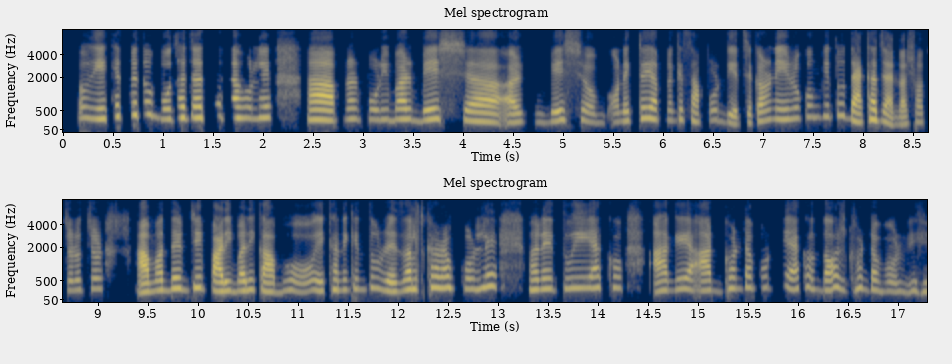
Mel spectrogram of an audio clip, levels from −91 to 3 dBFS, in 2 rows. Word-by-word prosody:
তো -, -, -5 dB, 0.2 s
এক্ষেত্রে 340 Hz, +6 st, -1 dB
তো -, -, -1 dB
বোঝা 280 Hz, +3 st, 0 dB
যাচ্ছে 310 Hz, +3 st, +3 dB
তাহলে 305 Hz, 0 st, +1 dB, 0.5 s
আ -, -, +4 dB, 0.2 s
আপনার 275 Hz, +3 st, -5 dB
পরিবার 270 Hz, +1 st, +1 dB, 0.2 s
বেশ 275 Hz, +1 st, +2 dB, 0.6 s
আ -, -, +6 dB, 0.4 s
বেশ 245 Hz, +2 st, 0 dB, 0.5 s
অনেকটাই 235 Hz, +7 st, -1 dB
আপনাকে 255 Hz, 0 st, -9 dB
সাপোর্ট 235 Hz, +4 st, -5 dB
দিয়েছে। 175 Hz, 0 st, -4 dB
কারণ 245 Hz, +4 st, +1 dB
এরকম 295 Hz, +4 st, -6 dB
কিন্তু 340 Hz, +2 st, -8 dB
দেখা 240 Hz, +5 st, +5 dB
যায় 200 Hz, -8 st, +2 dB
না। -, -, +1 dB
সচরাচর 255 Hz, +6 st, -7 dB, 0.4 s
আমাদের 255 Hz, +6 st, +3 dB
যে 310 Hz, -, +3 dB
পারিবারিক 240 Hz, +3 st, +5 dB
আবহ, 225 Hz, +5 st, -4 dB, 0.3 s
এখানে 260 Hz, +2 st, -5 dB
কিন্তু 280 Hz, +2 st, -9 dB, 0.2 s
রেজাল্ট 260 Hz, +5 st, +2 dB
খারাপ 310 Hz, -1 st, +2 dB
করলে 280 Hz, +4 st, -3 dB, 0.4 s
মানে 265 Hz, +2 st, +1 dB, 0.2 s
তুই 300 Hz, +1 st, -5 dB, 0.2 s
এখন 315 Hz, -1 st, -9 dB, 0.4 s
আগে 250 Hz, +2 st, -2 dB, 0.2 s
৮ 250 Hz, -1 st, +2 dB
ঘন্টা 295 Hz, +1 st, -4 dB
পড়তি 315 Hz, +2 st, -17 dB
এখন 320 Hz, +1 st, -7 dB
১০ 310 Hz, +6 st, +1 dB
ঘণ্টা 270 Hz, -3 st, -4 dB
পড়বি। 220 Hz, 0 st, -10 dB
270 Hz, 150 wpm, -22 LUFS, 245-300 Hz, 0.6 s, আ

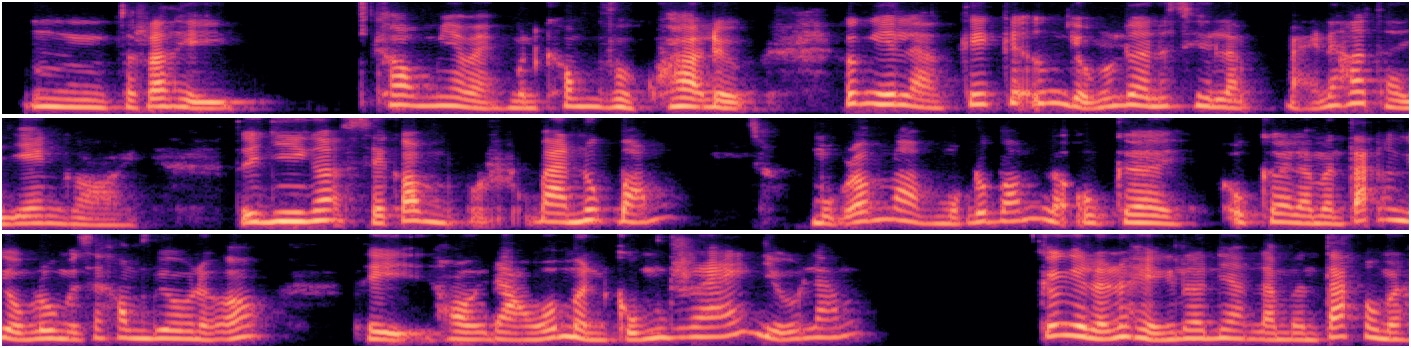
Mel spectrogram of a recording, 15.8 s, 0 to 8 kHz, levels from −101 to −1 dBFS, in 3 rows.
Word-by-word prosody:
Ừm, 205 Hz, -4 st, 0 dB
thât 190 Hz, -, -3 dB
ra 215 Hz, -, +5 dB
thì 165 Hz, -6 st, +1 dB, 0.6 s
không 255 Hz, -3 st, +2 dB
nha 235 Hz, -2 st, +1 dB
bạn, 180 Hz, -4 st, -1 dB
mình 175 Hz, -1 st, -3 dB
không 215 Hz, +4 st, -2 dB
vượt 200 Hz, -3 st, -1 dB
qua 215 Hz, -1 st, +4 dB
được. 180 Hz, -4 st, +2 dB, 0.3 s
Có 285 Hz, -, +3 dB
nghĩa 275 Hz, -2 st, +5 dB
là 205 Hz, -9 st, -1 dB
cái 275 Hz, 0 st, +2 dB
cái 300 Hz, -2 st, -1 dB
ứng 300 Hz, -1 st, -1 dB
dụng -, -, +1 dB
nó 210 Hz, -, -1 dB
lên 240 Hz, -2 st, +2 dB
nó 220 Hz, -, -2 dB
sẽ 230 Hz, -, +1 dB
là 185 Hz, -4 st, -2 dB
bạn -, -, -8 dB
đã 240 Hz, -, -1 dB
hết 300 Hz, 0 st, +1 dB
thời 185 Hz, -4 st, -2 dB
gian 190 Hz, +2 st, -2 dB
rồi, 150 Hz, -4 st, -8 dB, 0.4 s
tuy 225 Hz, -, +3 dB
nhiên 240 Hz, +2 st, +7 dB
á 275 Hz, +1 st, +4 dB
sẽ 230 Hz, -7 st, -2 dB
có, 225 Hz, -, +4 dB
ừm, 235 Hz, -4 st, 0 dB, 0.3 s
3 230 Hz, -1 st, +4 dB
nút 275 Hz, +4 st, +2 dB
bấm, 245 Hz, +7 st, -1 dB, 0.5 s
một 195 Hz, -3 st, -2 dB
bấm 245 Hz, +7 st, +1 dB
là 260 Hz, -3 st, 0 dB
một 185 Hz, -2 st, -6 dB
nút 235 Hz, -, 0 dB
bấm 250 Hz, +5 st, -2 dB
là 275 Hz, -, 0 dB
OK 205 Hz, +1 st, +1 dB, 0.3 s
OK 225 Hz, 0 st, -2 dB
là 195 Hz, -, 0 dB
mình 185 Hz, -2 st, -2 dB
tắt -, -, +2 dB
ứng 280 Hz, -2 st, -1 dB
dụng 195 Hz, -4 st, +1 dB
luôn 215 Hz, 0 st, +3 dB
mình 190 Hz, -, -3 dB
sẽ 230 Hz, -, -6 dB
không 225 Hz, -1 st, -1 dB
vô 210 Hz, -2 st, +1 dB
nữa. 205 Hz, +8 st, -1 dB, 0.4 s
Thì 180 Hz, -4 st, +1 dB
hồi 190 Hz, -2 st, 0 dB
đầu 185 Hz, -1 st, 0 dB
á 225 Hz, -, +2 dB
mình 210 Hz, -8 st, +3 dB
cũng 185 Hz, +6 st, 0 dB
ráng 255 Hz, +7 st, -1 dB
dữ 190 Hz, -5 st, -1 dB
lắm, 245 Hz, +7 st, -6 dB, 0.7 s
có 280 Hz, -, +5 dB
nghĩa 285 Hz, -2 st, +6 dB
là 200 Hz, -, +5 dB
nó 260 Hz, -, +4 dB
hiện 190 Hz, -6 st, +1 dB
lên 215 Hz, 0 st, +1 dB
nha 215 Hz, -1 st, 0 dB
là 185 Hz, -2 st, -3 dB
mình 180 Hz, -1 st, -4 dB
tắt 260 Hz, +4 st, +2 dB
luôn, 235 Hz, -, +2 dB
mình 190 Hz, -1 st, -1 dB
215 Hz, 305 wpm, -22 LUFS, 190-250 Hz, 0.7 s, nhiên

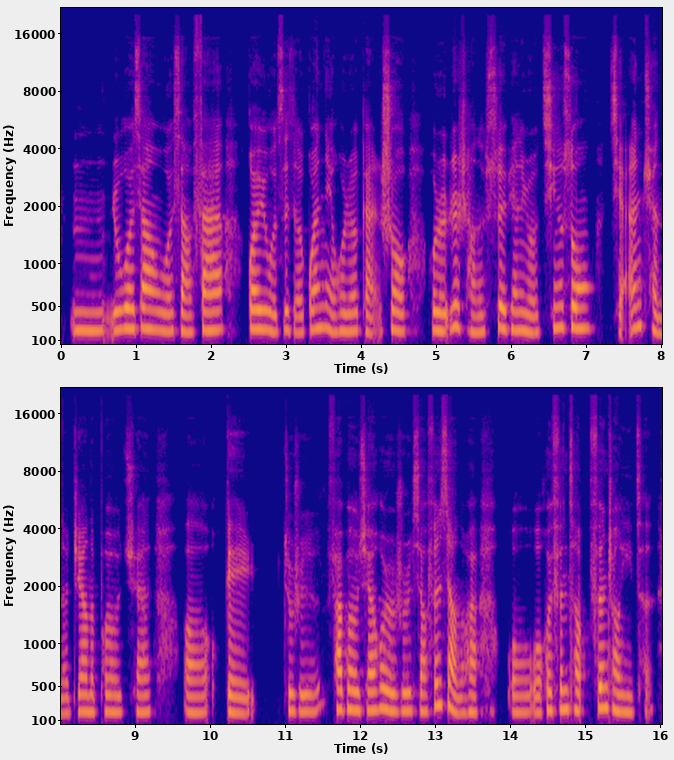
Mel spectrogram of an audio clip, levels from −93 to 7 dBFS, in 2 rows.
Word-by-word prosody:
嗯， 215 Hz, 0 st, -1 dB
如 215 Hz, +2 st, +1 dB
果 235 Hz, 0 st, +6 dB
像 230 Hz, -1 st, +3 dB
我 205 Hz, 0 st, -1 dB
想 210 Hz, -2 st, 0 dB
发， 220 Hz, +2 st, +3 dB, 0.3 s
关 230 Hz, 0 st, +5 dB
于 -, -, +3 dB
我 210 Hz, -3 st, 0 dB
自 220 Hz, +3 st, -3 dB
己 210 Hz, -, -10 dB
的 190 Hz, 0 st, -3 dB
观 230 Hz, +4 st, 0 dB
点 220 Hz, -5 st, -2 dB
或 205 Hz, +1 st, -1 dB
者 205 Hz, +1 st, -1 dB
感 200 Hz, -2 st, -5 dB
受， 210 Hz, -1 st, 0 dB, 0.3 s
或 220 Hz, -, +1 dB
者 210 Hz, -, +5 dB
日 255 Hz, +5 st, 0 dB
常 195 Hz, -6 st, -5 dB
的 195 Hz, -, -3 dB
碎 225 Hz, +4 st, +2 dB
片 220 Hz, -1 st, -2 dB
的 -, -, 0 dB
那 210 Hz, -, +1 dB
种 190 Hz, 0 st, -2 dB
轻 245 Hz, +5 st, -2 dB
松、 240 Hz, -1 st, +3 dB, 0.2 s
且 -, -, -5 dB
安 240 Hz, +4 st, -1 dB
全 215 Hz, -7 st, -3 dB
的 180 Hz, 0 st, -5 dB
这 200 Hz, +2 st, -4 dB
样 200 Hz, 0 st, +3 dB
的 195 Hz, -, -1 dB
朋 200 Hz, +1 st, -4 dB
友 195 Hz, 0 st, -1 dB
圈， 195 Hz, 0 st, -4 dB, 0.4 s
呃， 190 Hz, -1 st, -1 dB, 0.2 s
给 185 Hz, -2 st, 0 dB, 0.4 s
就 210 Hz, -, 0 dB
是 200 Hz, +3 st, -3 dB
发 225 Hz, -, +5 dB
朋 230 Hz, 0 st, +3 dB
友 220 Hz, -, +4 dB
圈 215 Hz, 0 st, +2 dB
或 240 Hz, 0 st, +3 dB
者 215 Hz, -2 st, +4 dB
是 210 Hz, +1 st, 0 dB
想 205 Hz, -1 st, -2 dB
分 265 Hz, +6 st, +2 dB
享 255 Hz, -8 st, +4 dB
的 180 Hz, -, -6 dB
话， 195 Hz, 0 st, 0 dB, 0.4 s
我， 190 Hz, 0 st, -4 dB
我 185 Hz, -1 st, -1 dB
会 215 Hz, -, +2 dB
分 225 Hz, +1 st, +1 dB
层 215 Hz, -3 st, -1 dB
分 245 Hz, +2 st, +4 dB
成 215 Hz, -4 st, +1 dB
一 195 Hz, -1 st, -1 dB
层。 225 Hz, -, -13 dB
210 Hz, 245 characters per minute, -24 LUFS, 195-225 Hz, 0.4 s, 果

